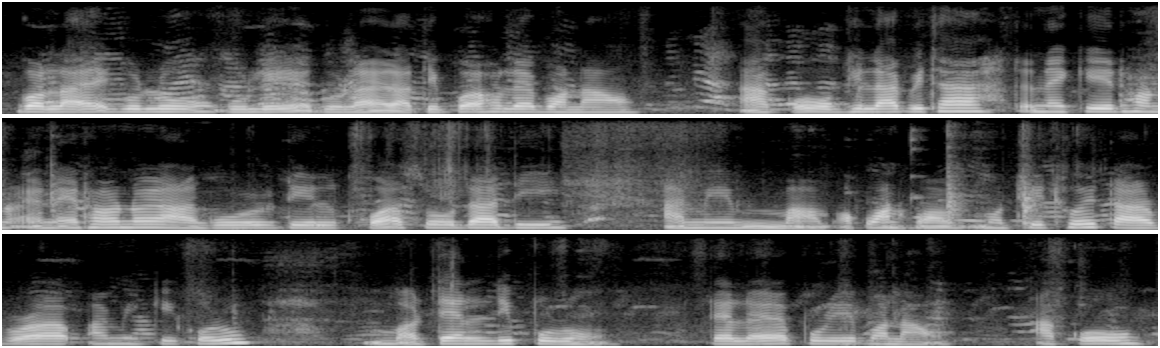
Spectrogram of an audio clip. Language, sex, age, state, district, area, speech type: Assamese, female, 45-60, Assam, Biswanath, rural, spontaneous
